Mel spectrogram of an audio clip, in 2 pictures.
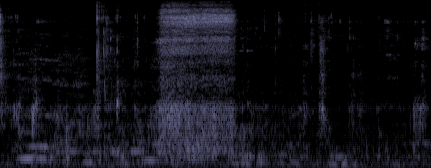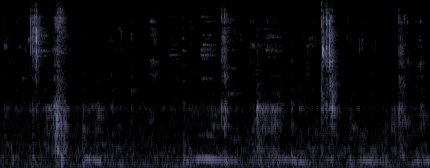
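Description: Close-miked chewing of roasted chicken and rice, with wet mouth clicks and smacks scattered throughout. A brief, loud hissing burst comes about two seconds in.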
